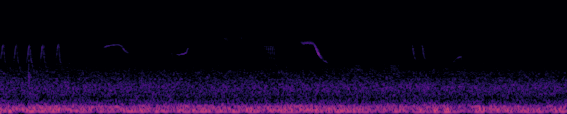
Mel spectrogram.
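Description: Small birds chirping and whistling: a quick run of about five short notes at the start, then single slurred whistles, some falling and some rising, roughly once a second. A steady low rumble runs underneath and is the loudest part of the sound.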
